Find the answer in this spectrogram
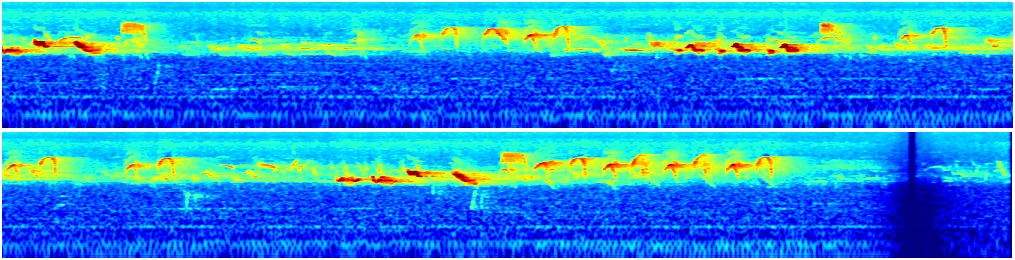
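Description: Faint birdsong: many quick, high chirps and trills, with a brief drop-out near the end.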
